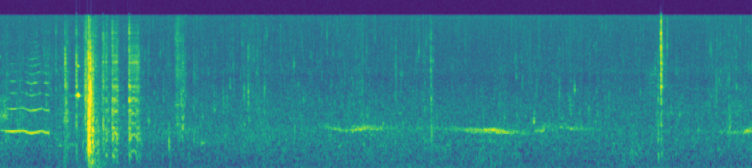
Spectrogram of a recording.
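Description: A metal latch on a wooden door clicks and rattles.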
